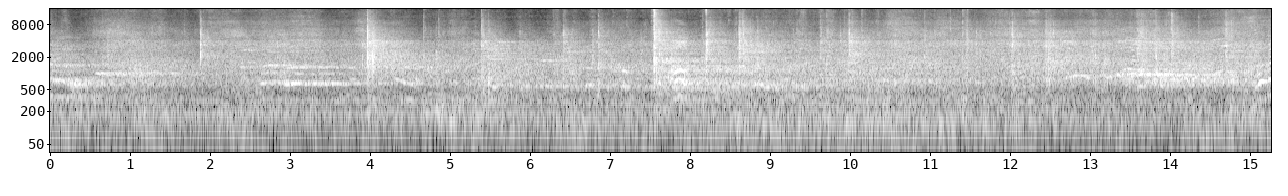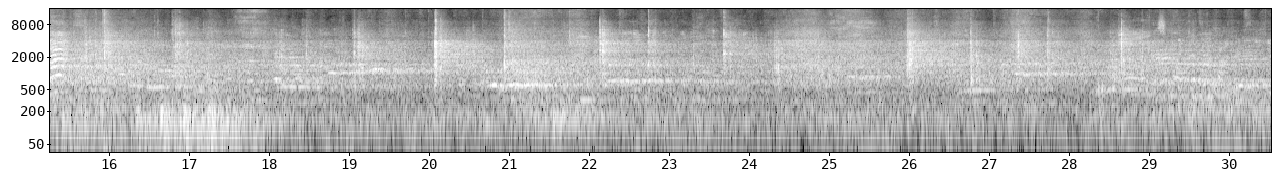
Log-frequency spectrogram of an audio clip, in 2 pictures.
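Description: Ice hockey play in a rink: sharp knocks of sticks and puck, and bangs off the boards, every few seconds, the loudest about seven seconds in, over the steady chatter of spectators and players.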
